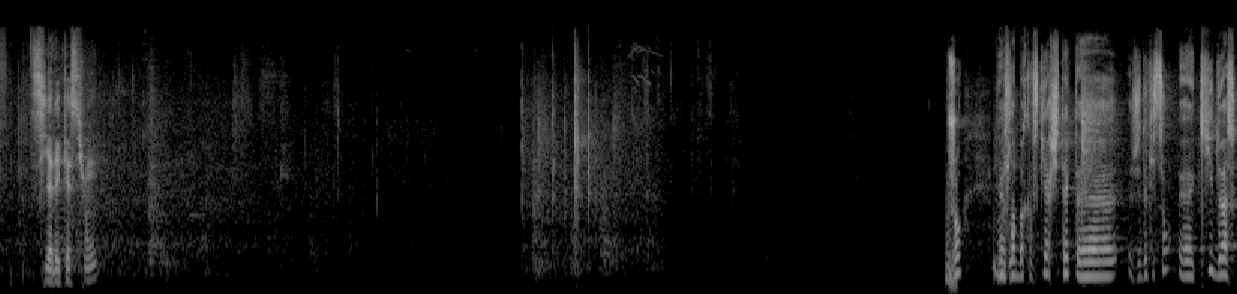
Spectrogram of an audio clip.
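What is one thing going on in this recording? A woman speaks into a microphone in a large echoing hall.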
